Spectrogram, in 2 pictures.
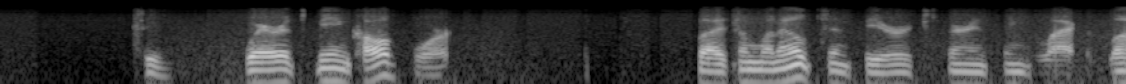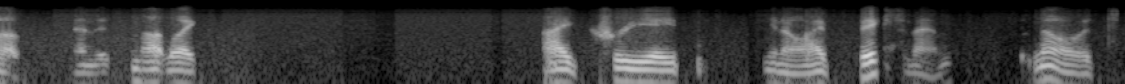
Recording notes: ACIM Daily Conference Call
